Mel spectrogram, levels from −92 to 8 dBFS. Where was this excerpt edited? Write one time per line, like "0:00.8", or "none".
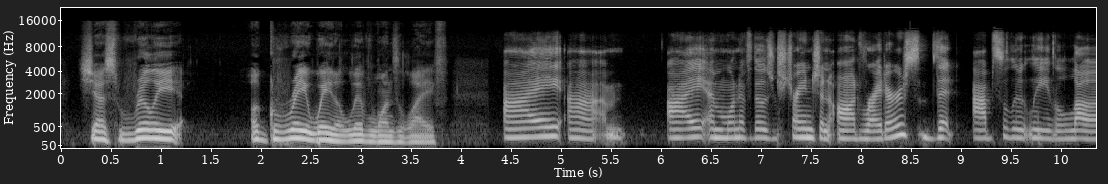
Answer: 0:04.3
0:07.2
